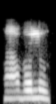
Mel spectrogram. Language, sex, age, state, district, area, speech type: Maithili, female, 30-45, Bihar, Sitamarhi, urban, conversation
